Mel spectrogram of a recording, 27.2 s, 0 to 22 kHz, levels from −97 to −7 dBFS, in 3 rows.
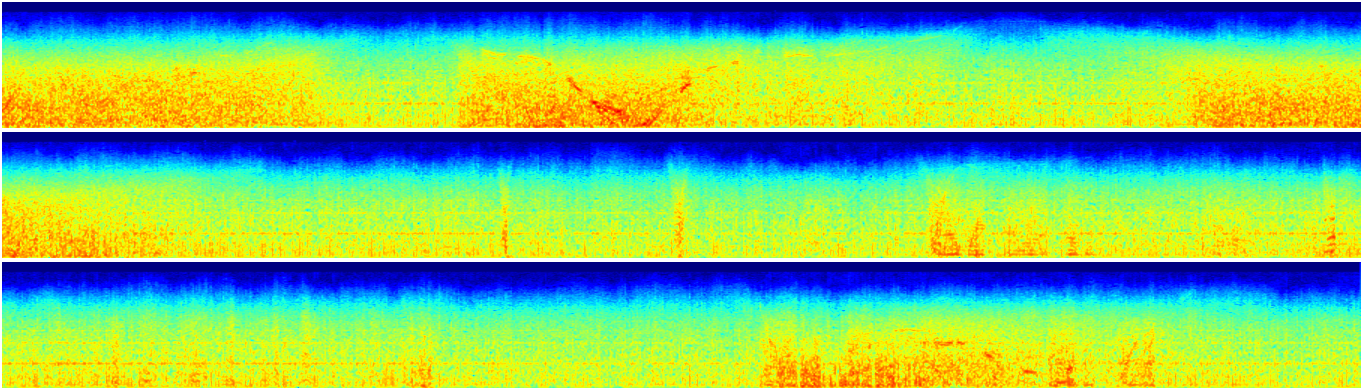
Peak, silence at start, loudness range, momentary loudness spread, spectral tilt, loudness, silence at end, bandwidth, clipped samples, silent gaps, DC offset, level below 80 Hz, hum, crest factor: -6 dBFS; 0 s; 8 LU; 10 LU; -5 dB/octave; -23 LUFS; 0 s; 13.5 kHz; under 0.1%; none; under 0.1%; -36 dBFS; 60 Hz at -45 dBFS; 16 dB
